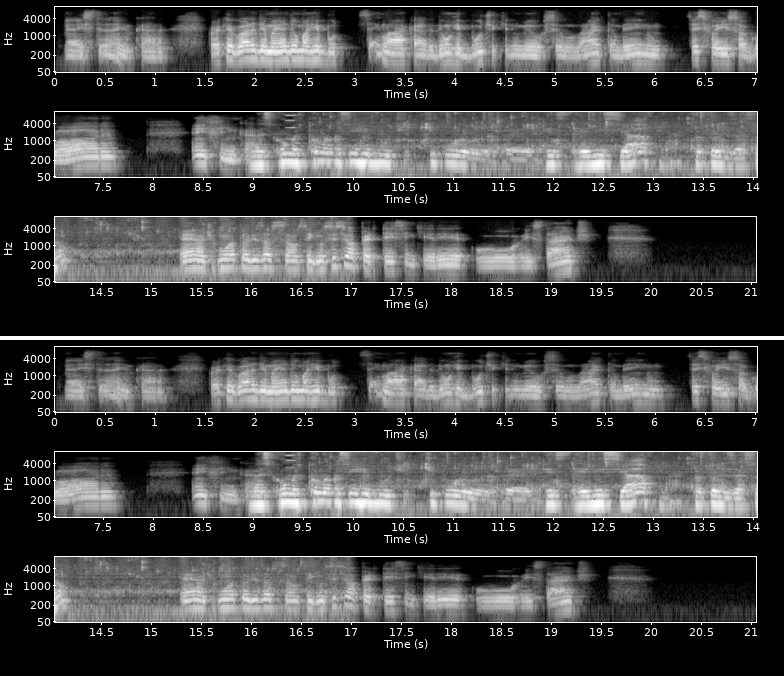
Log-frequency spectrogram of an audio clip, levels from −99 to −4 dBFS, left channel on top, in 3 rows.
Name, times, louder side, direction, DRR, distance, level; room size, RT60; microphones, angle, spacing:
voice 1, 0.1-6.1 6.4-7.6 8.4-9.1 15.3-20.1, left 4 dB, 70° left, 0.4 m, -23 dB
voice 2, 9.0-14.2, right 3 dB, 70° right, 0.4 m, -18 dB
sound 1, 9.3-17.0, right 1 dB, 5° right, 0.6 m, -37 dB
5.8 x 2.2 x 2.7 m
head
